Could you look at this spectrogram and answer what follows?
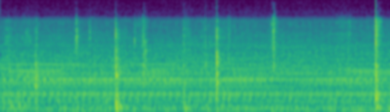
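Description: Close-miked mukbang eating sounds: sharp, irregular single clicks and crunches, about one every half second. A steady low electrical hum runs underneath.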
